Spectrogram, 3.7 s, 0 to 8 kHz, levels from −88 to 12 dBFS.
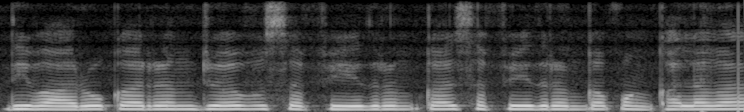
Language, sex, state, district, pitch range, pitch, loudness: Hindi, female, Chhattisgarh, Sukma, 230-240 Hz, 235 Hz, -12 LUFS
